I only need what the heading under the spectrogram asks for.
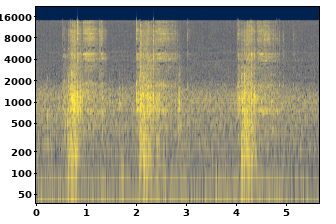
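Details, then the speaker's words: Ryobi saw cold start: three rasping recoil pulls about two seconds apart without catching, eventually starts but hard to start; owner puts it down to stale fuel, recoil spring acting up; hard starting. "there you go a bit on the hard to start side but never been that hard to start before but i put that down to stale fuel"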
